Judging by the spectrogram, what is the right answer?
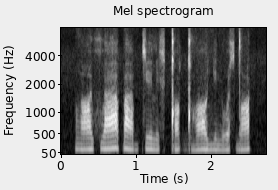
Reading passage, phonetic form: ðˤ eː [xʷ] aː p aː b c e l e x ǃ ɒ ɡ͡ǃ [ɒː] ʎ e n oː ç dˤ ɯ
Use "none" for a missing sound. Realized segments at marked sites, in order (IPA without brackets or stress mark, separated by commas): xʷ, ɒː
